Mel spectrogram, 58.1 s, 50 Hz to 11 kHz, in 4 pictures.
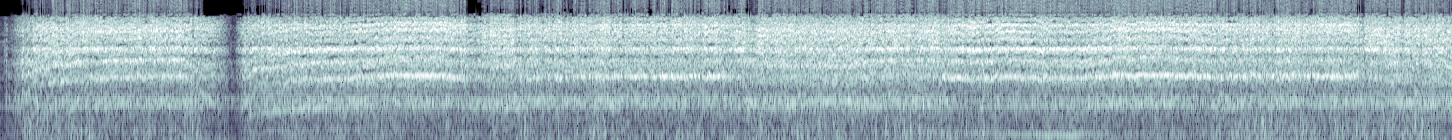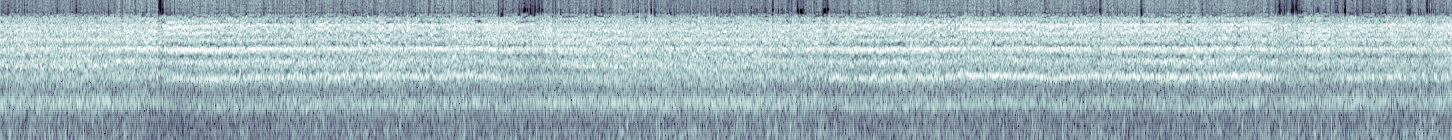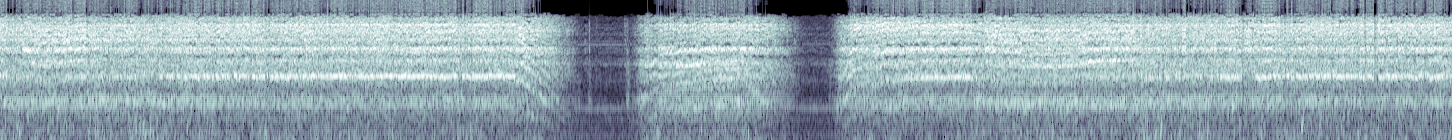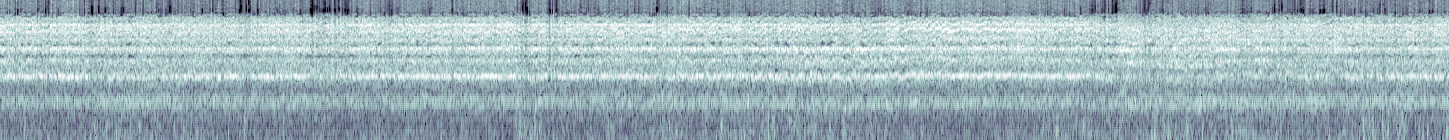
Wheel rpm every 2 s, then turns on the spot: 170, 160, 220, 230, 220, 220, 230, 210, 210, 210, 210, 210, 230, 220, 230, 230, 230, 70, 100, 210, 230, 230, 230, 230, 230, 230, 220, 230, 230.
34-36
